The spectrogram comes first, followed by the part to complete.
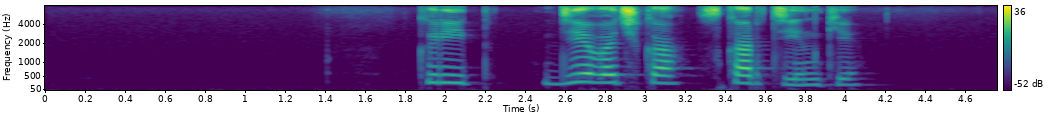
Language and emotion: Russian, neutral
